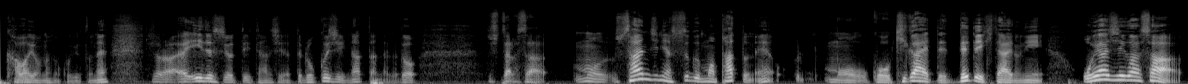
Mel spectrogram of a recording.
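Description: A man's voice: mid-range voice, a little mellow, dry recording. A man rambling through a casual storytelling monologue, blunt and slangy, calling himself a cynic. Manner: slangy rough speech.

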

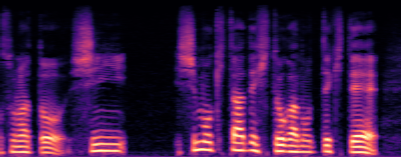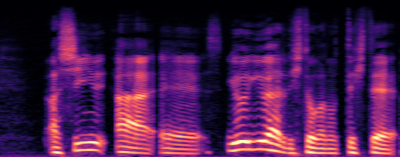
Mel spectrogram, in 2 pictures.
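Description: A man's voice: mid-range voice, dry recording. A man hosting a radio show alone, chatting casually in a rambling, self-mocking way. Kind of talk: casual solo radio talk.

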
